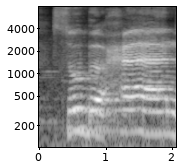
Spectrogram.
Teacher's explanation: سبحان سین میں سیٹی ادا کریں گے، سین کو پھر ہم با سے ملا دیں گے اس لیے کہ با ساکن ہے اور با پر قلقلہ کیا جائے گا اس لیے کہ با حروف قلقلہ میں سے ہے. ہا کو صاف کر کے گلے سے نکالیں گے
